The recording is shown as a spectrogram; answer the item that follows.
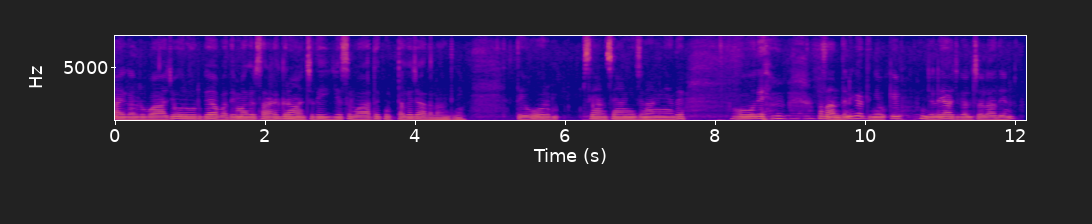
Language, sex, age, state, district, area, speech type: Dogri, female, 45-60, Jammu and Kashmir, Reasi, rural, spontaneous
